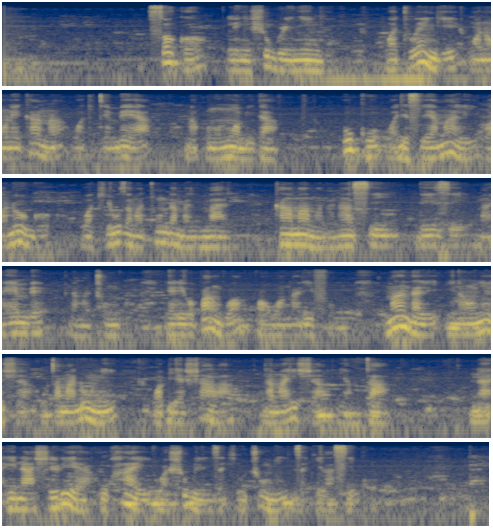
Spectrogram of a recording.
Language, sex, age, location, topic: Swahili, male, 25-35, Dar es Salaam, finance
